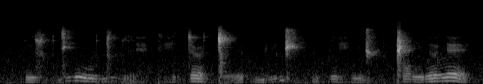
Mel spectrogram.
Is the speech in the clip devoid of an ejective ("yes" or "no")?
yes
